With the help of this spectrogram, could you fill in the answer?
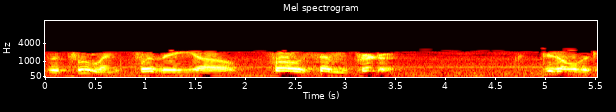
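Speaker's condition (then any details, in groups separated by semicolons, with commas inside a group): Stroke affecting throat muscles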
